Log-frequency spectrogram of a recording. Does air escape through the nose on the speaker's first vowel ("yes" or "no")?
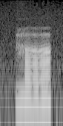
no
